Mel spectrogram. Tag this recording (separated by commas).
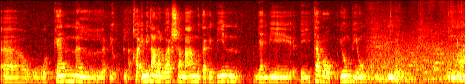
Speech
